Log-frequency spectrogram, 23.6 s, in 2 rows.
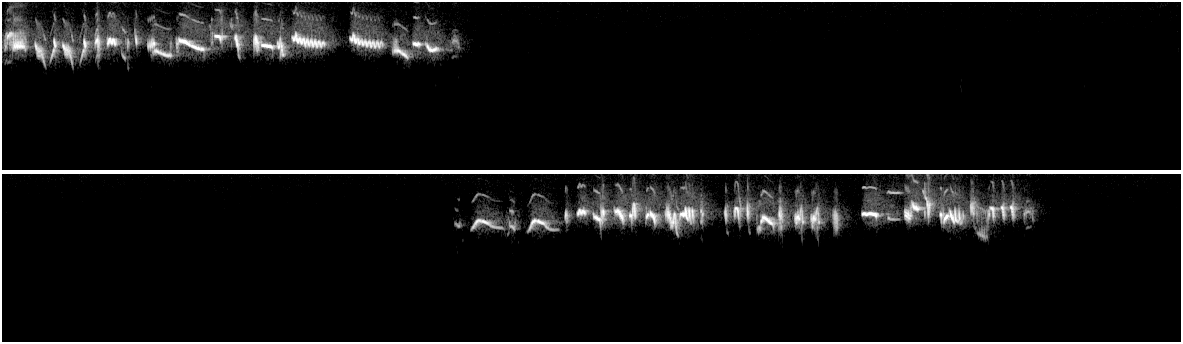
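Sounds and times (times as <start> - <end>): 
Sage Thrasher singing through the night: 0.0 - 4.6, 16.4 - 22.2.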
